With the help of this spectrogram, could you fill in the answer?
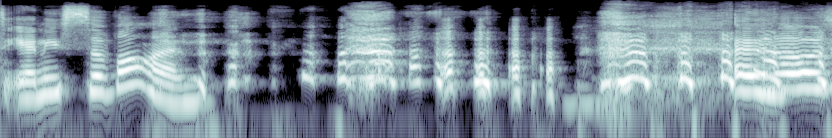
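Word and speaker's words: Svaan: Anyway, I said, it's Svann. Yo, yeah, it's Annie Svann.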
